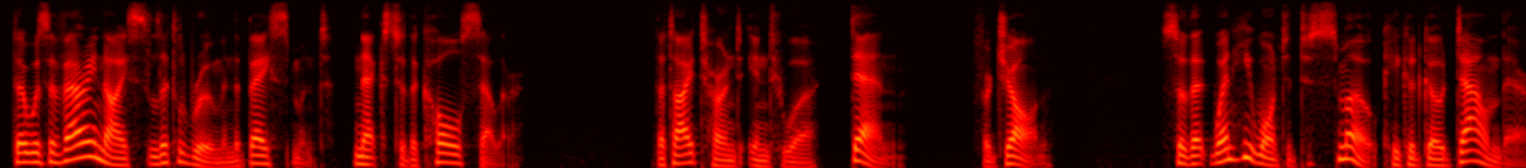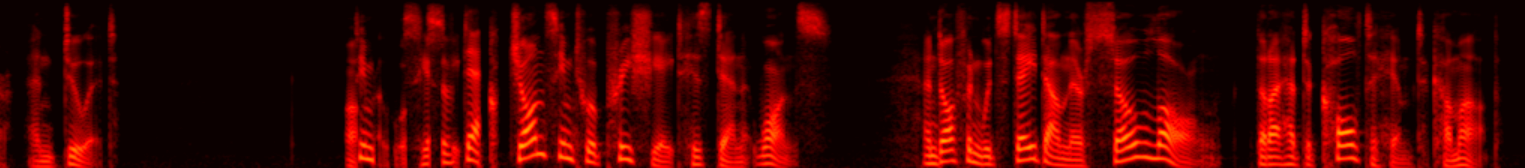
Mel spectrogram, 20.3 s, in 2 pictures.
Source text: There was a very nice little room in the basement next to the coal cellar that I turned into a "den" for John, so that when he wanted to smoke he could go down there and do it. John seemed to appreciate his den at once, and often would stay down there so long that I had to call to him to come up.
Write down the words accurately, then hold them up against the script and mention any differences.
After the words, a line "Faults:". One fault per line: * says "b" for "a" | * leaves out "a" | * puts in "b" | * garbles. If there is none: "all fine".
There was a very nice little room in the basement next to the coal cellar that I turned into a "den" for John, so that when he wanted to smoke he could go down there and do it. [garbled] John seemed to appreciate his den at once, and often would stay down there so long that I had to call to him to come up.
Faults:
* garbles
